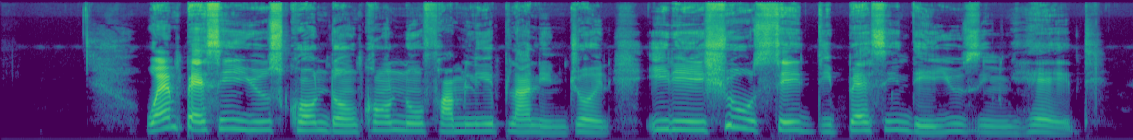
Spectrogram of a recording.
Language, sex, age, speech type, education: Nigerian Pidgin, male, 30-45, spontaneous, tertiary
